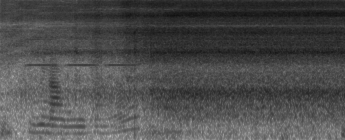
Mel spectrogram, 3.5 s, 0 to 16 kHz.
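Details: Dental implant drilling in the upper molar region of a woman in her late 60s, crestal sinus bone graft with Densah burs: brief voice, then a rising high-pitched hissing whine of the drill running steadily.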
